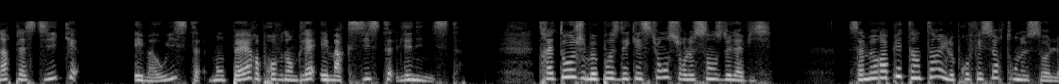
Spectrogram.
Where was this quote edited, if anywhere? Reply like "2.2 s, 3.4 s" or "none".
8.3 s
